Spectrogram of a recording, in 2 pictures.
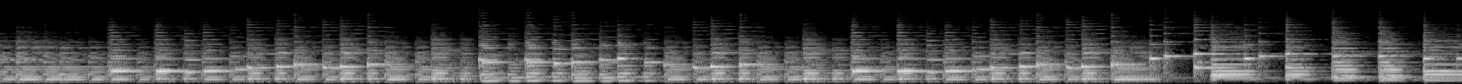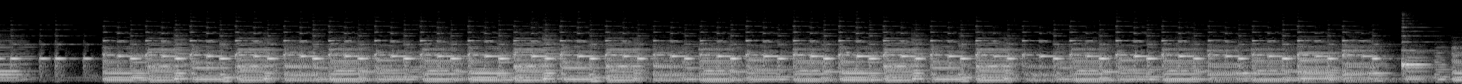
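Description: Upright piano played at a lively pace, a boogie piece. Around halfway through it plays separate chords with short gaps, then goes into a denser, busier passage with quickly repeated high notes.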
